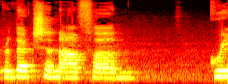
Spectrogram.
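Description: A woman speaking for about a second and a half, then a short pause.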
